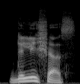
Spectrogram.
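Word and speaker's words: delicious: এর উচ্চারণ এরকম হয় সি এর উচ্চারণ হয় মানে অনেকটা তালব্য স এর মত উচ্চারণটা হয় কখন হয় সি এর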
